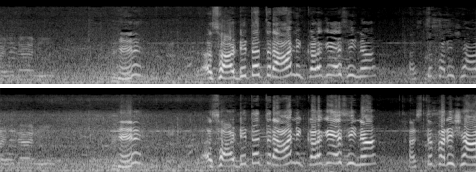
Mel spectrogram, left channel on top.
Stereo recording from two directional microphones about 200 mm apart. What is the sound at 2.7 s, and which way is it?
Speech, 25° left (ahead or behind).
